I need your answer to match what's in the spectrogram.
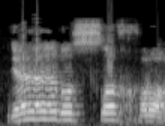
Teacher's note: सौद को मोटा करके पढ़ेंगे, खा को भी मोटा करके पढ़ेंगे। जाबुस्सखरा, रा को फतहा, रा को भी मोटा करके पढ़ेंगे।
